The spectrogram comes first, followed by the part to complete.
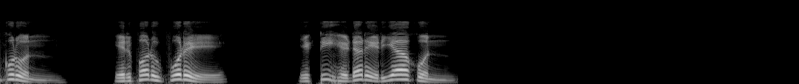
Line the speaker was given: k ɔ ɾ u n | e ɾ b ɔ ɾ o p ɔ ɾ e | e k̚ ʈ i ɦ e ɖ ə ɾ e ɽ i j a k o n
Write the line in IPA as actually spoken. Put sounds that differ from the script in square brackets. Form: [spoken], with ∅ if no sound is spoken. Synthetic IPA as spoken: k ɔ ɾ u n | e ɾ [p] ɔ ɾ [u] p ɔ ɾ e | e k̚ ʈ i ɦ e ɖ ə ɾ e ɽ i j a k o n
